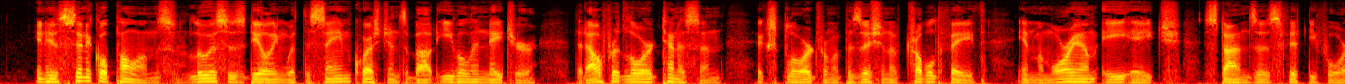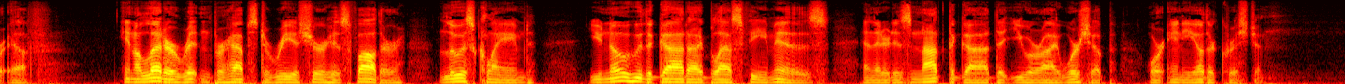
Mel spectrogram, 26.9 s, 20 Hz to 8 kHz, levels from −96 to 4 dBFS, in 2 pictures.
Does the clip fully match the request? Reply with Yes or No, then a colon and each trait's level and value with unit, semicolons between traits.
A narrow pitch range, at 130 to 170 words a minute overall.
No: average, 3.0 semitones; average, 150 wpm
